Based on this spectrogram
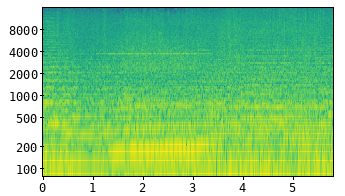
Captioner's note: drone Buzzing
